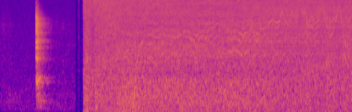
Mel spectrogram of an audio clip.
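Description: An angle grinder whines loudly and grinds metal.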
